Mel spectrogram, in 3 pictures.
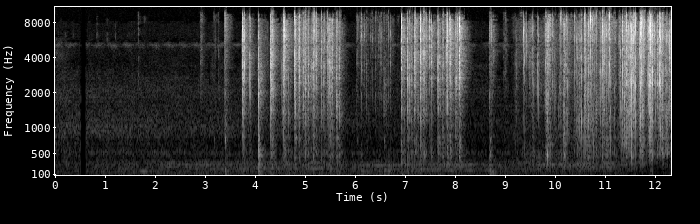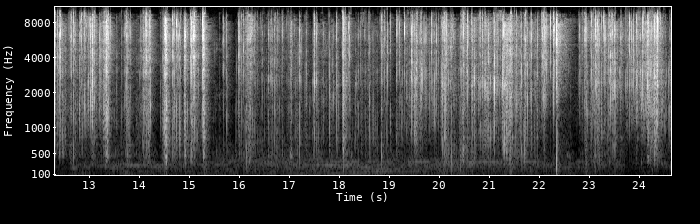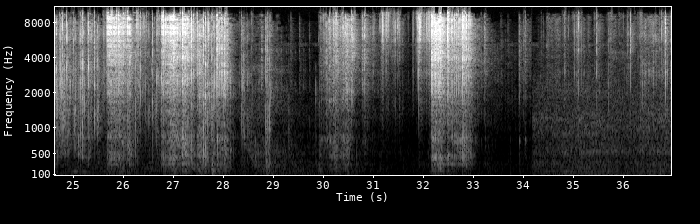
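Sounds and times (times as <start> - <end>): plastic wrappers crinkling: 6.4 - 8.3, 9.2 - 29.2, 34.6 - 36.9.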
